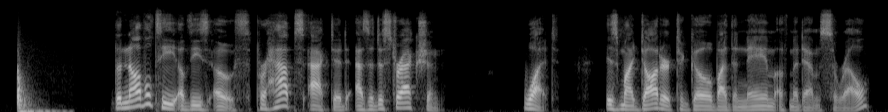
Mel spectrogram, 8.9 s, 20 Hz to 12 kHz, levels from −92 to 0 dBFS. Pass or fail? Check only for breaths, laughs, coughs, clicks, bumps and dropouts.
fail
